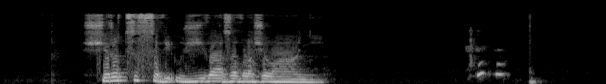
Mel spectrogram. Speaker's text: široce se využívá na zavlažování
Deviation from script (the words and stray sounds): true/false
true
